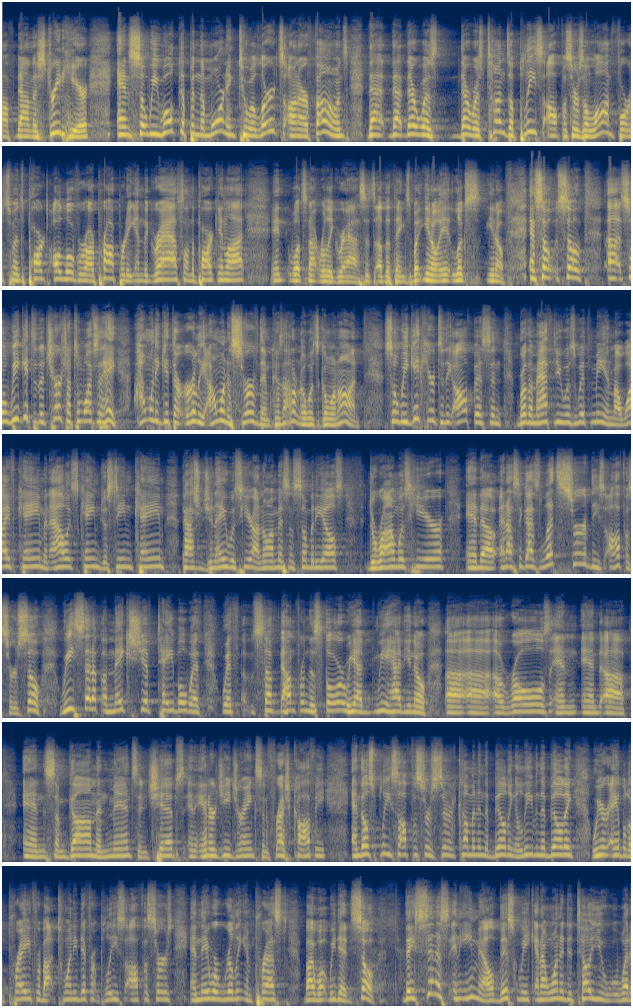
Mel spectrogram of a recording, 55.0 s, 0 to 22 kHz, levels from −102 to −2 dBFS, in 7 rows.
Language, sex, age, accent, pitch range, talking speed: English, male, 40-59, American, 180-225 Hz, 245 wpm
